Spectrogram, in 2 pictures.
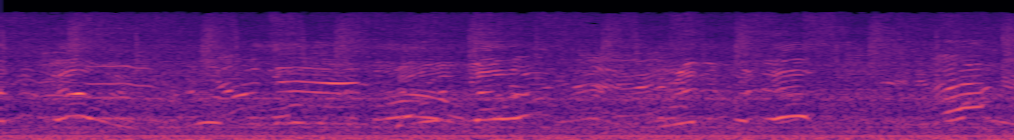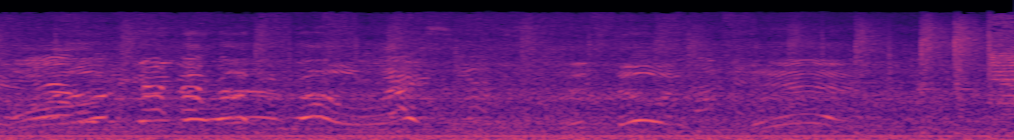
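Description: Excited laughing and shouting voices over the steady drone of a small plane's engine heard inside the cabin.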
